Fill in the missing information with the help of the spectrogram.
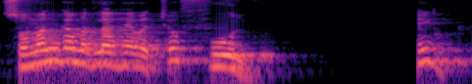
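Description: High-voiced man teaching children. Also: lively intonation, darkish tone, reverberant. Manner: patient, repeats and spells out words slowly. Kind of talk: explaining a school lesson to children.

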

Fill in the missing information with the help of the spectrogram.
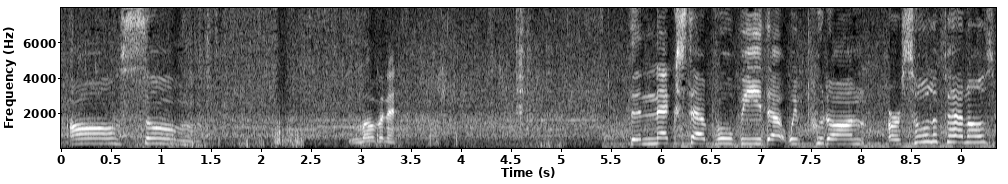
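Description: A high-voiced woman talks slowly and easily, with plenty of fillers, as she narrates a sailing vlog. Loud outdoor noise runs behind her on a boat in a harbor. Her delivery stays casual and unhurried. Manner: relaxed, hesitant with fillers. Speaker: sailing vlogger.

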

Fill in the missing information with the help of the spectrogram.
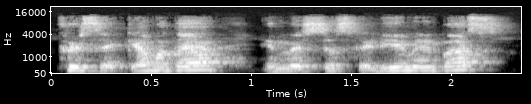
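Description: A male teacher giving a lecture in Hindi mixed with English, slowing down to dictate points and often asking whether it is clear. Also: high voice, expressive, darkish tone, roomy sound. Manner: slows down to dictate points word by word. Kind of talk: classroom lecture.

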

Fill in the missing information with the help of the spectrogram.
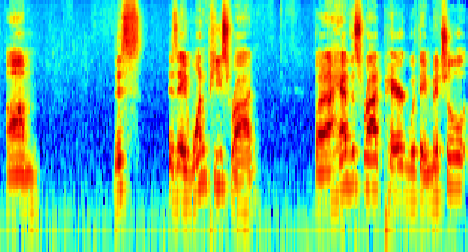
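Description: This fishing channel host, a man in his thirties, has a middle-pitched voice and talks casually to the camera from a small room at home. Easygoing as he covers his gear, he fills the gaps with ums and fixes his words on the fly. A camera mic a few feet off captures him.

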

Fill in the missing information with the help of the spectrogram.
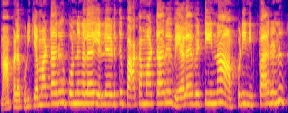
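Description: A woman playing a friend who scolds and mocks a boastful groom, in a sharp teasing way. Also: high-pitched, fairly quick. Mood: scolding. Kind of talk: web drama acting.

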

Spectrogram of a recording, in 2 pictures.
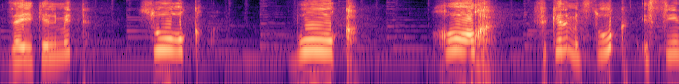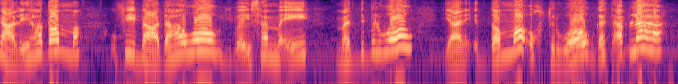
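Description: A woman with an Egyptian Arabic accent teaching a children's reading lesson, repeating key points and slowly drawing out example words. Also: fairly high pitch. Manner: drawn-out sounding of example words; repeats and addresses learners as friends.

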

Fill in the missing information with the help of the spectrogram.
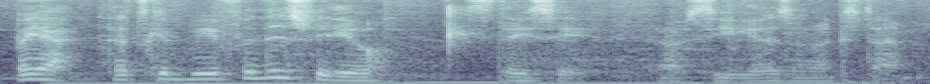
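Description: A man's voice: mid-range voice, very animated, quick pace. Guy in his 20s doing a laid-out casual snack review at his desk, music going behind. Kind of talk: casual chat to camera. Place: small bedroom, indoors.

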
